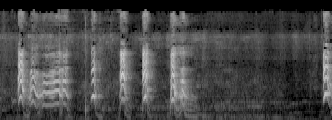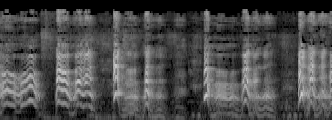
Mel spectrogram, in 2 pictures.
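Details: Two-month-old Alaskan Malamute puppy talking with its owner: bursts of warbling, wavering yips and woo-woo vocalisations, some quick and choppy, others longer and modulated, with short pauses between phrases.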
